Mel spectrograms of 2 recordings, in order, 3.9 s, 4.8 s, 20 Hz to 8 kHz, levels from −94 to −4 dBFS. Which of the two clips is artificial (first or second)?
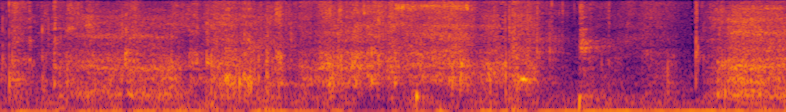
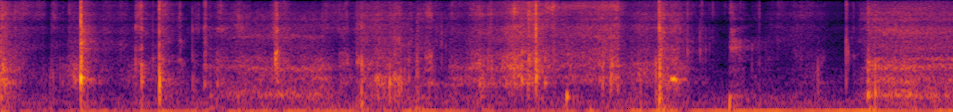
second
